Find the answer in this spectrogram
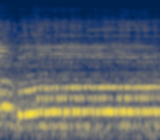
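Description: Girls' voices singing live into microphones over a pop backing track, holding one long steady note from about a quarter-second in.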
